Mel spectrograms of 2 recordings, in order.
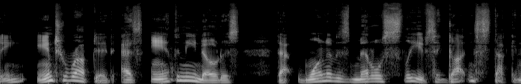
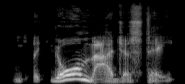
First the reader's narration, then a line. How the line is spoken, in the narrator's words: he grunted as he tugged and pushed his immobile arm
